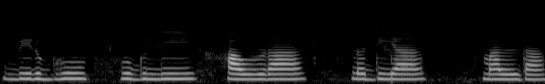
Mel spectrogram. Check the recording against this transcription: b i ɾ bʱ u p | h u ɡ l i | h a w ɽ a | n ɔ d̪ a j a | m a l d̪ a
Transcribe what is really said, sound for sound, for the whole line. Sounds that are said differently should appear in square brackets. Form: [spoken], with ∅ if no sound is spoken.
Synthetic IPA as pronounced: b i ɾ bʱ u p | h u ɡ l i | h a w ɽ a | n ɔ d̪ [i] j a | m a l d̪ a

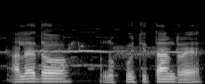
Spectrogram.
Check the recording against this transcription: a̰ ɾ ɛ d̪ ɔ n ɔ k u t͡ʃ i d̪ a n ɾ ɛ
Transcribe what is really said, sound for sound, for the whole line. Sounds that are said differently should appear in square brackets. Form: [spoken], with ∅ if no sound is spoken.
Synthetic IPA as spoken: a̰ [l] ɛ d̪ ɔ n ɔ k u t͡ʃ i [t̪] a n ɾ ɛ

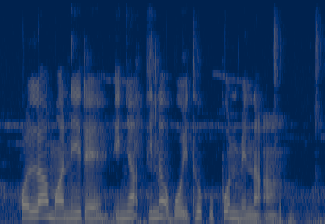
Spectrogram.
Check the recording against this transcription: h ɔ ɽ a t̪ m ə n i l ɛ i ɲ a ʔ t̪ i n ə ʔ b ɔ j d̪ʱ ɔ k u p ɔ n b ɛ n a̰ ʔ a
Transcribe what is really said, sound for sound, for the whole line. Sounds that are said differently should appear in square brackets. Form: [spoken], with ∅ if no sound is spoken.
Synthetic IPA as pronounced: h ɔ [l] a [∅] m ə n i [ɾ] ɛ i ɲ a ʔ t̪ i n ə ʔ b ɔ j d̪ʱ ɔ k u p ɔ n [m] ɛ n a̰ ʔ a

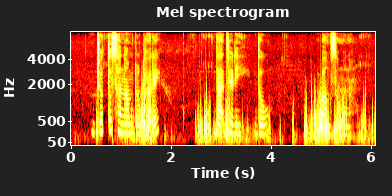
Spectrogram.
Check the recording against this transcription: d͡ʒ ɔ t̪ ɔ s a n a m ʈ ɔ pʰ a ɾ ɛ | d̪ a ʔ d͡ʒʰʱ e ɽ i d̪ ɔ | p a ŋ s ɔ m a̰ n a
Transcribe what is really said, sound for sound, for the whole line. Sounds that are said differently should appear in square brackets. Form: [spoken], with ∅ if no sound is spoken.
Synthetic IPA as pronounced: d͡ʒ ɔ t̪ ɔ s a n a m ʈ ɔ [ʈʰ] a ɾ ɛ | d̪ a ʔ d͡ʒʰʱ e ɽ i d̪ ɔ | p a ŋ s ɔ m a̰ n a

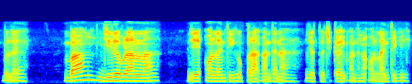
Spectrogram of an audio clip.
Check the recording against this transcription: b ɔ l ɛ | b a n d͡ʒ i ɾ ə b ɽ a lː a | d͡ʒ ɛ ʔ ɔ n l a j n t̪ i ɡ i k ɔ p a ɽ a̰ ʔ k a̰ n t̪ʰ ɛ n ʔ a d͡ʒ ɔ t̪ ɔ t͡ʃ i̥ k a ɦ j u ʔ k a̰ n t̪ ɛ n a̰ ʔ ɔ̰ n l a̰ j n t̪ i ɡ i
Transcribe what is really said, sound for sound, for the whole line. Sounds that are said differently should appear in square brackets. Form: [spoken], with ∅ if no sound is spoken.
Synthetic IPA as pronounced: b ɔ l ɛ | b a [ŋ] d͡ʒ i ɾ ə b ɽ a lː a | d͡ʒ ɛ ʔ ɔ n l a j n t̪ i ɡ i k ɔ p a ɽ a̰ ʔ k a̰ n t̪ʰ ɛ n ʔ a d͡ʒ ɔ t̪ ɔ t͡ʃ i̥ k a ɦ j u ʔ k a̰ n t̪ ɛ n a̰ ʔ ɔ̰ n l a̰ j n t̪ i ɡ i

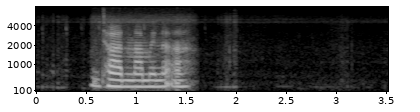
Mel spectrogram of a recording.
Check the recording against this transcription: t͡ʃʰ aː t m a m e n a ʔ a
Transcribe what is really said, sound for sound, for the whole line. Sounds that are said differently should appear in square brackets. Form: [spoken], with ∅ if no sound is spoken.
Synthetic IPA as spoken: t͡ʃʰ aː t [n] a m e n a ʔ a

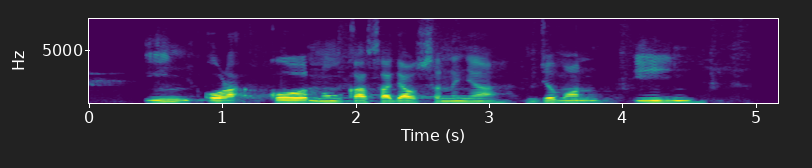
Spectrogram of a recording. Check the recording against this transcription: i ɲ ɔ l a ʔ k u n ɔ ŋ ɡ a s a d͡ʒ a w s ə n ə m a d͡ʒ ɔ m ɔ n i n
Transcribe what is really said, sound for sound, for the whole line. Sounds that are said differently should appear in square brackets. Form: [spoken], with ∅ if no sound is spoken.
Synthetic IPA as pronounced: i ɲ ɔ [ɽ] a ʔ k [ɔ] n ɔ ŋ [k] a s a d͡ʒ a w s ə n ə [ɲ] a d͡ʒ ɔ m ɔ n i [ɲ]

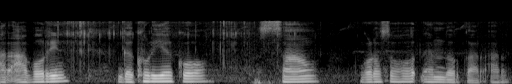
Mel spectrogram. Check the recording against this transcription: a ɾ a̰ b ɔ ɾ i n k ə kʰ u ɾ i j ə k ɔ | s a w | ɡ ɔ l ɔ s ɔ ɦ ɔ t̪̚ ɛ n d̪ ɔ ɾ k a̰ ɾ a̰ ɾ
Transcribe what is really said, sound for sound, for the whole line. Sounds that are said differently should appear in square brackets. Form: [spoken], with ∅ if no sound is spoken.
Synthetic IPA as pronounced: a ɾ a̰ b ɔ ɾ i n [ɡ] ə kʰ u [ɽ] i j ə k ɔ | s a w | ɡ ɔ [ɽ] ɔ s ɔ ɦ ɔ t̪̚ ɛ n d̪ ɔ ɾ k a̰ ɾ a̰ ɾ

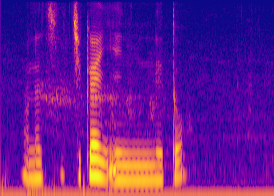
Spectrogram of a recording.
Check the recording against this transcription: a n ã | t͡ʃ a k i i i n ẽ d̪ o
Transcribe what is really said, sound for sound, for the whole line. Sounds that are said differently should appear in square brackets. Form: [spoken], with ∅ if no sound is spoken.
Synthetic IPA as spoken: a n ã | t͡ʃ [i] k [a] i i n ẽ [t̪] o

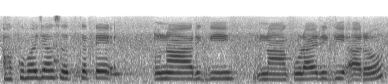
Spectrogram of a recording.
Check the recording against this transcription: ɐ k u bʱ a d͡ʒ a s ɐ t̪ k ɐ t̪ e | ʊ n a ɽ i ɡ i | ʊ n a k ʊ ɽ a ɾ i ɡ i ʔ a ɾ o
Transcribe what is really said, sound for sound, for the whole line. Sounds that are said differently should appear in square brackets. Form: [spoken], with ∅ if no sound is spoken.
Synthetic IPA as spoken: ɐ k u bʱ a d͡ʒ a s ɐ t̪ k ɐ t̪ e | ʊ n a [ɾ] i ɡ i | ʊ n a k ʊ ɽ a ɾ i ɡ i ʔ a ɾ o

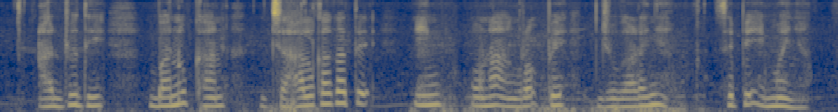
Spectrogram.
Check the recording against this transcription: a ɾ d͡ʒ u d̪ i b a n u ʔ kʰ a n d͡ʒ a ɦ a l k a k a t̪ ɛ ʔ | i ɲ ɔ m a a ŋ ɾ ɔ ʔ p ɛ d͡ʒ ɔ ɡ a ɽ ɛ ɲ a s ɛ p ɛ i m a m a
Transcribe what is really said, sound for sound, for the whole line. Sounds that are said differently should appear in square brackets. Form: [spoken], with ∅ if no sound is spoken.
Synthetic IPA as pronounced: a ɾ d͡ʒ u d̪ i b a n u ʔ kʰ a n d͡ʒ a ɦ a l k a k a t̪ ɛ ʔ | i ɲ ɔ [n] a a ŋ ɾ ɔ ʔ p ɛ d͡ʒ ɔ ɡ a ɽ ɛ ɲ a s ɛ p ɛ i m a [ɲ] a

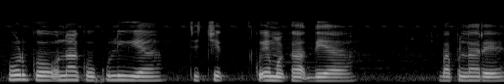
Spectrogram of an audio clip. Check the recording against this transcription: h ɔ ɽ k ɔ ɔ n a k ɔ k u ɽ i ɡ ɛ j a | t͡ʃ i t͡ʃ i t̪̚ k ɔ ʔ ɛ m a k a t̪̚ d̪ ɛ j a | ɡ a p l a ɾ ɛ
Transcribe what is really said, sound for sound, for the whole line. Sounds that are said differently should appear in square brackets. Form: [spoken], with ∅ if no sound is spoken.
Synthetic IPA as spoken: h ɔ ɽ k ɔ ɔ n a k ɔ k u [l] i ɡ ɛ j a | t͡ʃ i t͡ʃ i t̪̚ k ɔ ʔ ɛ m a k a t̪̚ d̪ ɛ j a | [b] a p l a ɾ ɛ

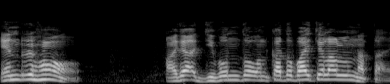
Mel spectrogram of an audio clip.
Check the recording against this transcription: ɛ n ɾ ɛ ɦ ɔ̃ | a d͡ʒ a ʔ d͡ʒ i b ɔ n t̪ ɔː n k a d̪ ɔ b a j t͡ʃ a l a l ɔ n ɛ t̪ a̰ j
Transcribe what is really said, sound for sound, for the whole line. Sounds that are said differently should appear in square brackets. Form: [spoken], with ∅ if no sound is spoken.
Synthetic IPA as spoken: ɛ n ɾ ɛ ɦ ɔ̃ | a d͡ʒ a ʔ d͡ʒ i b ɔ n [d̪] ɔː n k a d̪ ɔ b a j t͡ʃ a l a l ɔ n [a] t̪ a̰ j

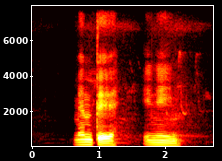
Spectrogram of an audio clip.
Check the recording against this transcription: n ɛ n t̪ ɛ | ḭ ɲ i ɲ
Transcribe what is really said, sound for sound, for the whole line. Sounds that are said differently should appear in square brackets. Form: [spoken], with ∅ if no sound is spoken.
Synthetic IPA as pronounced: [m] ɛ n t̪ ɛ | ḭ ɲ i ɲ

